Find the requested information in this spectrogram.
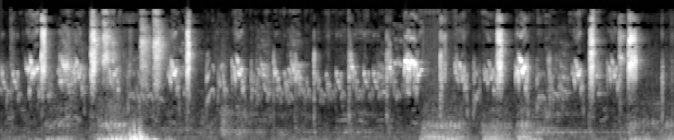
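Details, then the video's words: Pet budgerigars at home by a window, several birds chattering together: dense scratchy squawks and warbled chirps, with low thumps and handling noises around the second mark and again near five seconds. "Sonidos para Periquitos Australianos en casa"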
